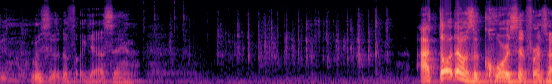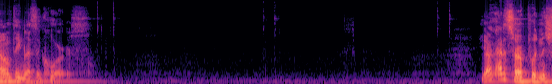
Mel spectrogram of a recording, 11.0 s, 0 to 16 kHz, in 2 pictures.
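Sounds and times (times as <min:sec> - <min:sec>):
computer keyboard typing: 0:01.5 - 0:04.0.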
